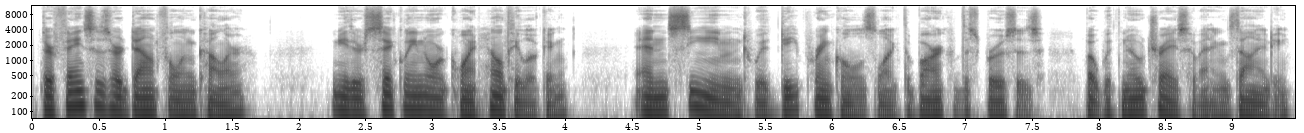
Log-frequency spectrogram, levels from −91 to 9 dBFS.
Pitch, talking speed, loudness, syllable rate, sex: 85 Hz, 185 wpm, -21 LUFS, 5.5 syllables/s, male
